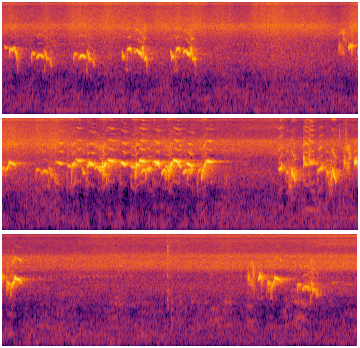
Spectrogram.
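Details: Sooty-headed bulbul (kutilang kapas), a prolific singer heard in a fill-in tutor recording: quick liquid phrases of two or three falling notes, repeated in runs, then a busier chattering stretch and more bubbly phrases after pauses.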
